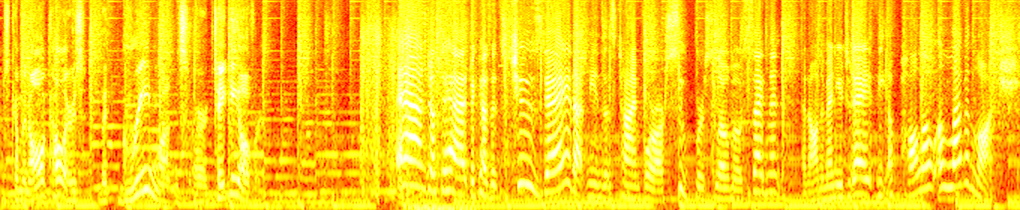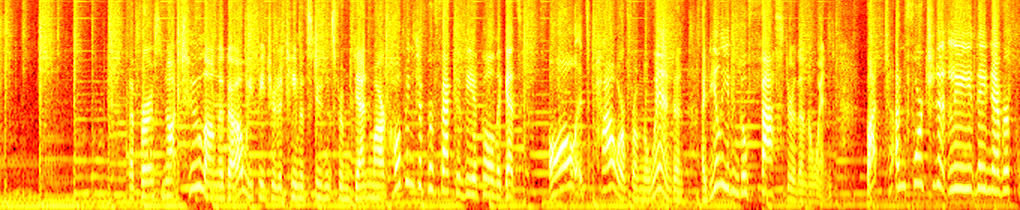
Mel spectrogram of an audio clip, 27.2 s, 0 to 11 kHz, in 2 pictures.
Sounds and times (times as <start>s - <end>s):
Music: 0.0s - 27.2s
Speech: 5.3s - 13.6s, 15.3s - 27.2s.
